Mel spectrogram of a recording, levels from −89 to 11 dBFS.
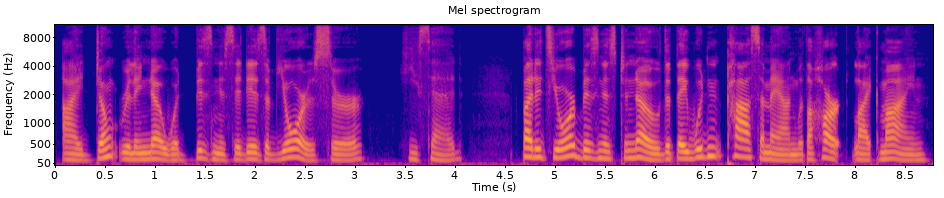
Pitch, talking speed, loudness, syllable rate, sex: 150 Hz, 205 wpm, -18 LUFS, 4.6 syllables/s, female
